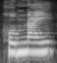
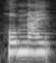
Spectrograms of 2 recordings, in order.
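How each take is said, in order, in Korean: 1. 첫 음절은 약하고, 두 번째 음절에 강세를 줘요. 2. 첫 음절은 약하고, 두 번째 음절에 강세를 줘요.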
